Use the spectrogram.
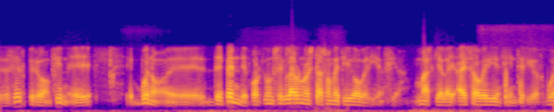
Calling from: Madrid, Community of Madrid, Spain; Buenos días, don José Ignacio … de Madrid.

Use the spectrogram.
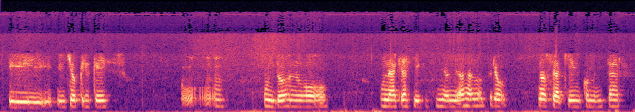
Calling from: Alcobendas, Community of Madrid, Spain; de Alcobendas.

